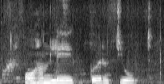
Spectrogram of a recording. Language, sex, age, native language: Icelandic, female, 8, Icelandic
